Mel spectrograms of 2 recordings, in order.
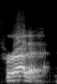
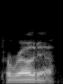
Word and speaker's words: Perotta: i'm doing great and thank you for pronouncing my name correctly because i cannot tell you how many times i've heard perrota all my life i thank you for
